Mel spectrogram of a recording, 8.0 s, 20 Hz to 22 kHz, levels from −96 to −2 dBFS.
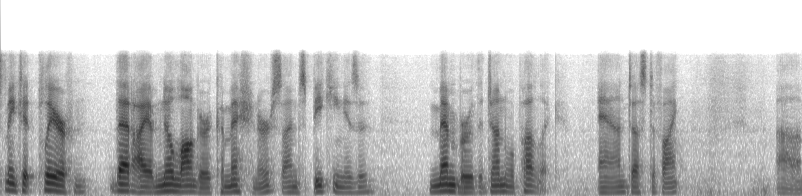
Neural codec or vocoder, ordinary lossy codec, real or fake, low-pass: codec, 16 kHz, 0.2 kbps, FocalCodec; Opus, 24 kbps; fake; 7.2 kHz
